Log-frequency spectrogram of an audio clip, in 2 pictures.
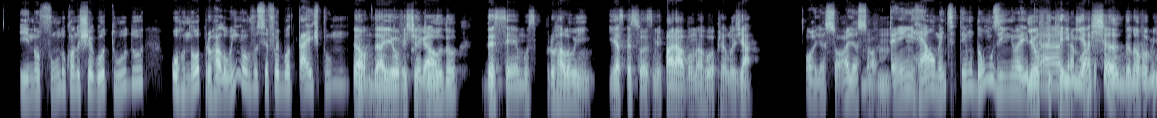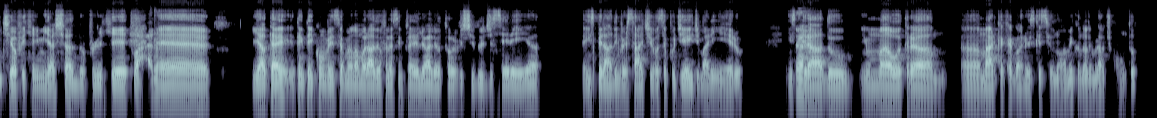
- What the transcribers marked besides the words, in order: none
- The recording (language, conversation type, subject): Portuguese, podcast, Como as redes sociais mudaram sua relação com a moda?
